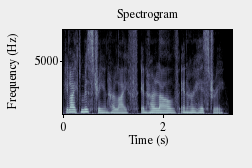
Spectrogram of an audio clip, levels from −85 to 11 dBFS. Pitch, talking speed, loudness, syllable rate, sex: 180 Hz, 210 wpm, -19 LUFS, 5.3 syllables/s, female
